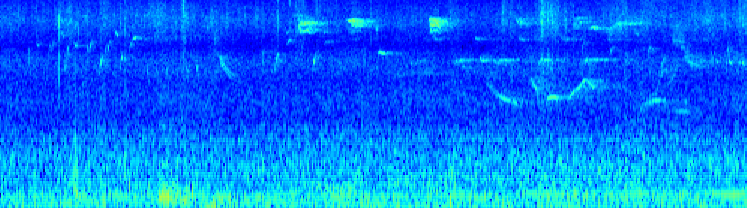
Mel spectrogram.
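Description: Songbirds in the trees chirping and whistling in short, scattered calls over a steady low outdoor rumble.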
